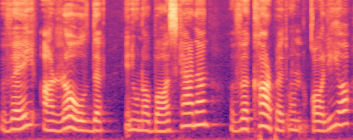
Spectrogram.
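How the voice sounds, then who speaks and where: A woman teaching English vocabulary, who reads each English example sentence very slowly and then explains it at a brisk pace. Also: medium pitch. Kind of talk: vocabulary lesson.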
